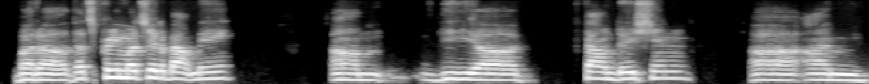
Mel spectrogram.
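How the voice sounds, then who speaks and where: A man's ordinary speaking voice, fairly high in pitch, with fairly even intonation and a quiet background. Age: 20s. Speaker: former Marine, father. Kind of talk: podcast interview.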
